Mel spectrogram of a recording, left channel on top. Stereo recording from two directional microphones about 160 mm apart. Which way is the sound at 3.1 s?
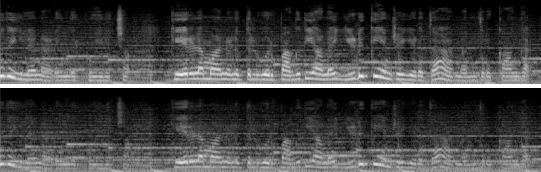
50° left (ahead or behind).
